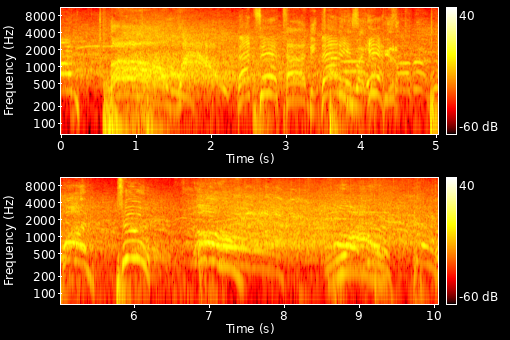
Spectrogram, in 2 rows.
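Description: Heavy thuds of wrestlers hitting the canvas of a wrestling ring: a big landing about half a second in and more slams at roughly 2.5, 3.5, 5 and 6 seconds. Arena crowd and excited voices yell over them throughout.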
